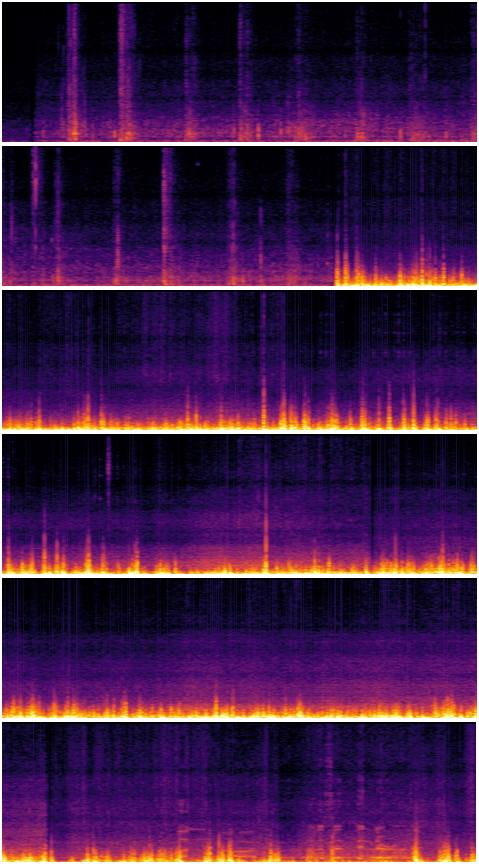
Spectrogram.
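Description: Faint, with a few soft clicks, then about eight seconds in a sudden loud rush of wind buffeting the microphone while riding in the open back of a moving vehicle, mixed with road noise, easing briefly near the end.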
